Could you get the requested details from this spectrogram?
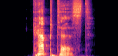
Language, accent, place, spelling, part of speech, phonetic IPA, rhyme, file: German, Germany, Berlin, kapptest, verb, [ˈkaptəst], -aptəst, De-kapptest.ogg
- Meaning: inflection of kappen: 1. second-person singular preterite 2. second-person singular subjunctive II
